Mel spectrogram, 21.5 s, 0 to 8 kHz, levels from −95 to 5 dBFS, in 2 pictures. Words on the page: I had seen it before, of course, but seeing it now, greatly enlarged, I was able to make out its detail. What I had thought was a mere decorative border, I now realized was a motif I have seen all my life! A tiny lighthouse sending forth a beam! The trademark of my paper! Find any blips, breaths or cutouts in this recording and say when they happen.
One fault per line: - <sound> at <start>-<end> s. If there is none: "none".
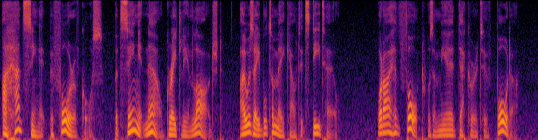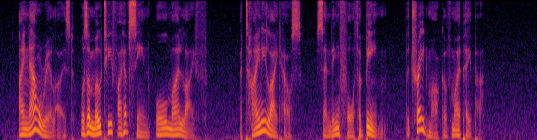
none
